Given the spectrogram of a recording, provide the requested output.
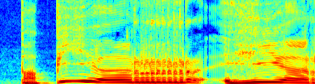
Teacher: met een hele lange rollende R · Term: tongpunt R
